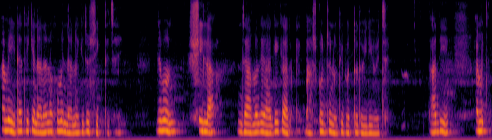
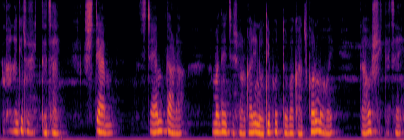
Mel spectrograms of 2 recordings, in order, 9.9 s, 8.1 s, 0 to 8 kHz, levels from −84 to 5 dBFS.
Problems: none marked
